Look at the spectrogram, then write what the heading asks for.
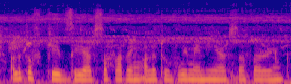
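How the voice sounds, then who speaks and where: A woman with a non-native accent at a fairly slow pace over noticeable background noise. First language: not English. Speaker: village life vlogger. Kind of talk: casual vlog monologue. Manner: slow, hesitant with fillers.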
